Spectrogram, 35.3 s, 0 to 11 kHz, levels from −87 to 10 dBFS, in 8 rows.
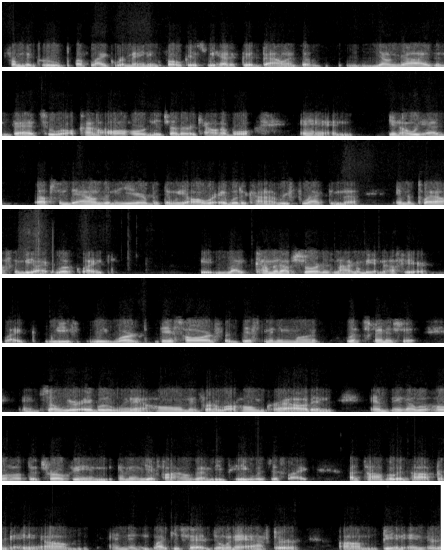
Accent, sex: American, male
